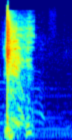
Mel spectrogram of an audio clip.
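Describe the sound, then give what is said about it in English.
A single sharp sneeze bursts out, a sudden hissing explosion of breath that fades within half a second into quiet. “Gesundheit.”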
